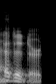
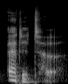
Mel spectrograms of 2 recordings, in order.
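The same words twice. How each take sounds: First: The middle consonant sounds like a soft D. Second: The middle consonant is a crisp, separate T. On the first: "two D sounds" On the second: "It comes across like a little more posh"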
